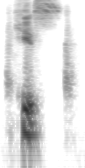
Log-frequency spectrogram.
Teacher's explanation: esa s de acá del final va a sonar como una como una Z es decir es la s con el sonido vibrante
